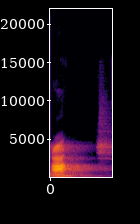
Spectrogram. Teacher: मुंह पूरा का पूरा खुल जाता है, मतलब पूरा विवृत हो जाता है, फैल जाता है, पूरा खुल जाता है। तो यह विवृत है।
